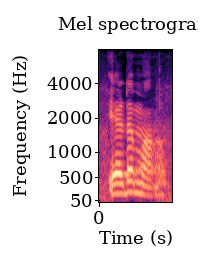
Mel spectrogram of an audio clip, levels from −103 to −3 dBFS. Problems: constant background noise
